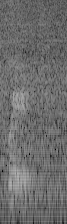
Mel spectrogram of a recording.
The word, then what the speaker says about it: Khue: I have so many other nicknames because of the way my name is pronounced, Khue. So my high school biology teacher actually called me Khue to go. That's my Khue to go.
